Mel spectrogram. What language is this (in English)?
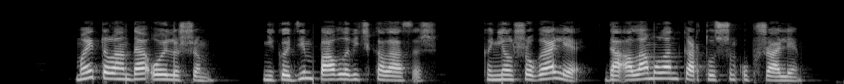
Mari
